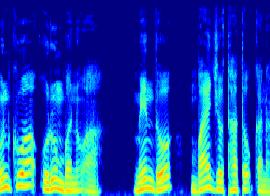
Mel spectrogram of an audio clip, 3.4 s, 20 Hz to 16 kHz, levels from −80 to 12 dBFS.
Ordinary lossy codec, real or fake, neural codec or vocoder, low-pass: none; real; none; 14.4 kHz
